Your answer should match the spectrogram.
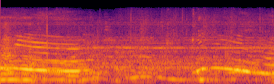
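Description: A toddler's high-pitched, drawn-out vocal sounds: two long wordless calls, each sliding down in pitch.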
